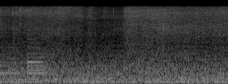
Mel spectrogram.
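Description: Soft background music over a steady hiss of steak sizzling on a hot teppanyaki griddle.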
